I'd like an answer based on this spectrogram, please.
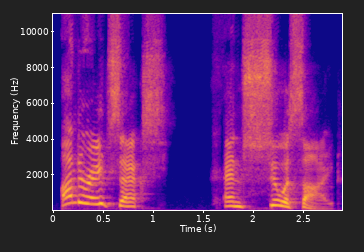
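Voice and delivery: high, loud disbelief; incredulous outrage. Real, not acted. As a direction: spit it out in outrage. Ranting outrage.

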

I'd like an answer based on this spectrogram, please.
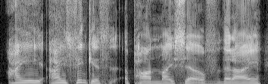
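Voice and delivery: slow, high, grandiose Shakespearean drawl; pompous Elizabethan diner. Acted. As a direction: order food with laboured, drawn-out pomp. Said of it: "Is that how they ordered food".

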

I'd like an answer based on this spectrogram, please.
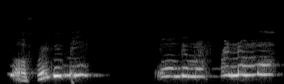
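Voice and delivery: put-on high, whiny kid pleading; a grown man whining like a small kid; little kid voice. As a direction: ask it like a hurt little child. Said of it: "I felt like a little kid".

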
